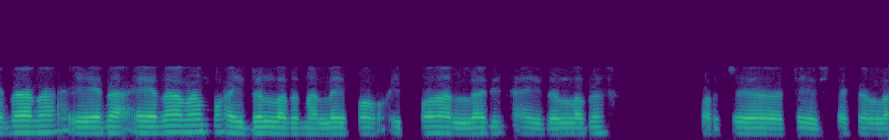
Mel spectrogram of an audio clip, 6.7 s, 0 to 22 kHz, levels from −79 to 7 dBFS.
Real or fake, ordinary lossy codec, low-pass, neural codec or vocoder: real; none; 3.6 kHz; none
